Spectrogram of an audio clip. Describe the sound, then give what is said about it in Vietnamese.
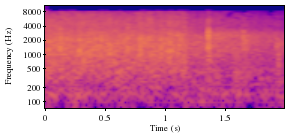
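A church audience gives a round of applause welcoming visitors from other parishes. The clapping is a thick, continuous patter at a steady level, with one sharper, louder clap standing out partway through. “chúng ta hân hoan đón chào những anh chị em ấy một tràng pháo tay thưa anh chị em.”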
